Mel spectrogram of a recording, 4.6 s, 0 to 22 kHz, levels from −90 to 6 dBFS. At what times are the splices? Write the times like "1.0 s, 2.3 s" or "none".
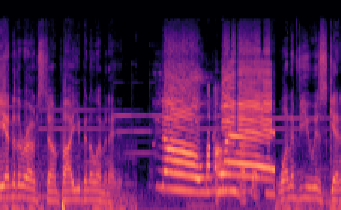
3.7 s

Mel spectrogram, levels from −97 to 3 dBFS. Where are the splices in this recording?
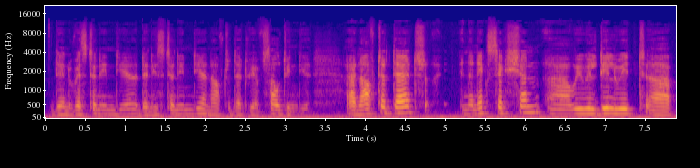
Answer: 1.1 s

